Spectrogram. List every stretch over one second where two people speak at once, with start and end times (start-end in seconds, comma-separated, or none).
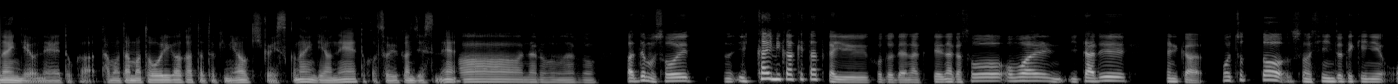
none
